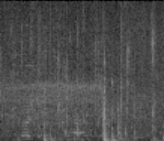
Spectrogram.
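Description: Kayak paddle set down across the dock boards and kayak, a few sharp knocks about two-thirds of the way in.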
